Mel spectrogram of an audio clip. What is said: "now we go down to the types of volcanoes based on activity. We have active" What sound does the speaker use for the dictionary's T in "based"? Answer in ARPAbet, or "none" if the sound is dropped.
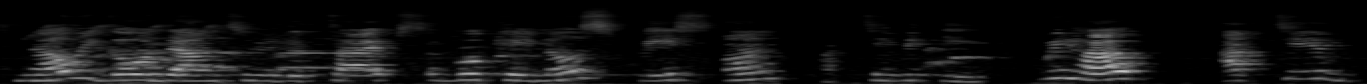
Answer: none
